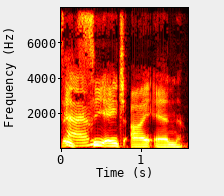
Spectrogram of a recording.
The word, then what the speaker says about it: Chinon: Should we keep hearing Chignon? – Chignon, no. – Almost spelled the same. – Yeah, it's Chignon. Chignon.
